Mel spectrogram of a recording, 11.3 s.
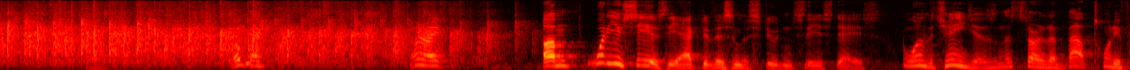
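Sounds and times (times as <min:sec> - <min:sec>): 
audience applause: 0:00.0 - 0:05.4
speech: 0:02.3 - 0:02.9, 0:04.1 - 0:04.6, 0:05.4 - 0:11.2.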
